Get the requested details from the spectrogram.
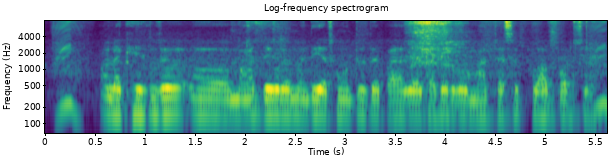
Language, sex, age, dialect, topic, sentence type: Bengali, male, 18-24, Western, agriculture, statement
